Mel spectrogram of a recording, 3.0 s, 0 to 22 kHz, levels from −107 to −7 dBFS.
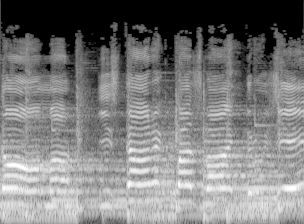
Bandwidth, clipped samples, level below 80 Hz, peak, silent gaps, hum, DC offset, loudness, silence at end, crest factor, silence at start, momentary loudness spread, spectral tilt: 13 kHz; under 0.1%; -40 dBFS; 0 dBFS; none; none; under 0.1%; -15 LUFS; 0 s; 14 dB; 0 s; 8 LU; -4.5 dB/octave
